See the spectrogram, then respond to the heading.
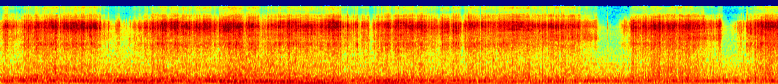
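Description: Fingertips scratch across the tips of a small dark-grey rectangular brush with dense stiff bristles, held in both hands. A steady, bright, crackling scratch fills the clip, dipping briefly near one second and again around six and seven seconds before resuming.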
